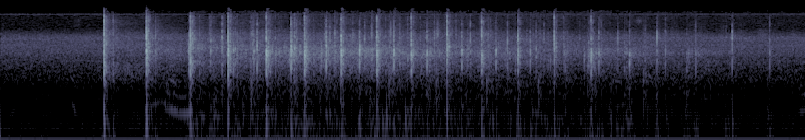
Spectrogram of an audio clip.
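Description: Faint scattered hand clapping: a few single claps about a second in, then a quicker run of claps that thins out and stops near the end.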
